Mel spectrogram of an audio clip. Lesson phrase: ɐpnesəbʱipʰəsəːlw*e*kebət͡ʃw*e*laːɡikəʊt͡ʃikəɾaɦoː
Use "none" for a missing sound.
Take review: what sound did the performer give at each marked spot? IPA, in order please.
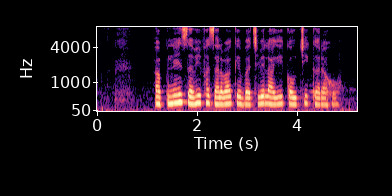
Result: a, e

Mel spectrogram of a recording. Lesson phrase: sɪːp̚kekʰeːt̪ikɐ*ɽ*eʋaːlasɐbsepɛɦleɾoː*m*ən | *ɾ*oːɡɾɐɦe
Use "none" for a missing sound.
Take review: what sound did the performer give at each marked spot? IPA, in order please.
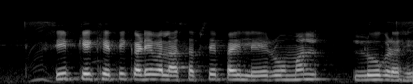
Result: ɽ, m, l

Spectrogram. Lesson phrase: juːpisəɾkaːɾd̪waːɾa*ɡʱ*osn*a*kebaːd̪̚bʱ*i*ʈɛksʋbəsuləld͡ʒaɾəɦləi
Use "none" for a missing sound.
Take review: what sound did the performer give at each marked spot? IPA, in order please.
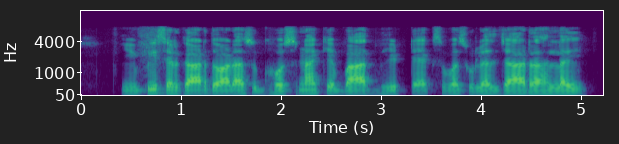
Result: ɡʱ, a, i

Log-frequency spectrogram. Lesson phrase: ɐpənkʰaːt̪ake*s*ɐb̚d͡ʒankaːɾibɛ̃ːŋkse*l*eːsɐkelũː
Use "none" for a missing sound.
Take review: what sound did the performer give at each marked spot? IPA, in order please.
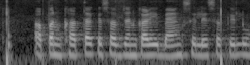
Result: s, l

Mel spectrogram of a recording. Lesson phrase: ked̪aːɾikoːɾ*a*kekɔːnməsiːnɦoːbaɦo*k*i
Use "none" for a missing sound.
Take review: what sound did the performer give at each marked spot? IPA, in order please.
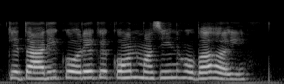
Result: e, none

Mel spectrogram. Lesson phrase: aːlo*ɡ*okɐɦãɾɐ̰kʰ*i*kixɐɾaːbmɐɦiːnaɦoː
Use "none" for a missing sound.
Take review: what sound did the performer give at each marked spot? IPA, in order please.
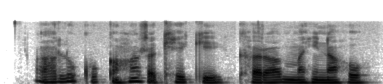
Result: k, e

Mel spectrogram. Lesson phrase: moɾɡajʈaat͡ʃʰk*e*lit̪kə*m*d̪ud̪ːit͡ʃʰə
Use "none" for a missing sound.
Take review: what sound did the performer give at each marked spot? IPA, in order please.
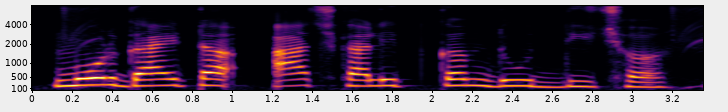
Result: a, m

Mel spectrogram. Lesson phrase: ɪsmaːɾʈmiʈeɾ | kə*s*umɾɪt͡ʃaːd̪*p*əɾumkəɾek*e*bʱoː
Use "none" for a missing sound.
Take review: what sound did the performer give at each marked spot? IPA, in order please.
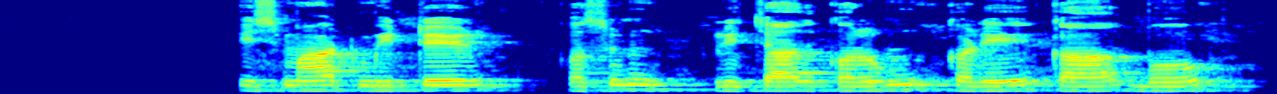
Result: s, k, a

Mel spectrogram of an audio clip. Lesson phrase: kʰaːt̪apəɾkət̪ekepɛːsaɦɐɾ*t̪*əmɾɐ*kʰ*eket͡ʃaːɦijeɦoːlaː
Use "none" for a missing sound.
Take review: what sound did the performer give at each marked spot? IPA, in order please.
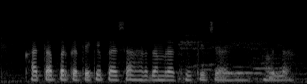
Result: d̪, kʰ

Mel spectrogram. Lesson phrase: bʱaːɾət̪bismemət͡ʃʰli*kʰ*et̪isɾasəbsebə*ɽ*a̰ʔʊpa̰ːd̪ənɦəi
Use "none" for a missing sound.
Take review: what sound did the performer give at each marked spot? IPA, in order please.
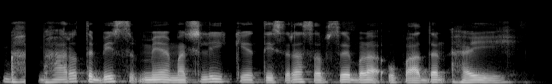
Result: k, ɽ

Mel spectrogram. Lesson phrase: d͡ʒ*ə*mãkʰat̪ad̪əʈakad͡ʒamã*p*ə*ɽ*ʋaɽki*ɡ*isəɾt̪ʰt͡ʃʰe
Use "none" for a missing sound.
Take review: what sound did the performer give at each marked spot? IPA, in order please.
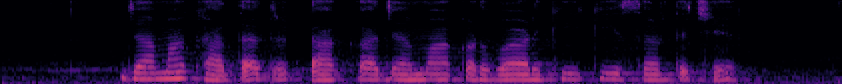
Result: a, k, ɽ, k

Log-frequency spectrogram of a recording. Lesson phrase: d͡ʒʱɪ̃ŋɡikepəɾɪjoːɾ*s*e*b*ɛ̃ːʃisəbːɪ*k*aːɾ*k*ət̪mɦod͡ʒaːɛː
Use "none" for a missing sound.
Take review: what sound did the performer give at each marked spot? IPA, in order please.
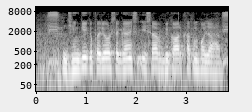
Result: s, ɡ, k, kʰ

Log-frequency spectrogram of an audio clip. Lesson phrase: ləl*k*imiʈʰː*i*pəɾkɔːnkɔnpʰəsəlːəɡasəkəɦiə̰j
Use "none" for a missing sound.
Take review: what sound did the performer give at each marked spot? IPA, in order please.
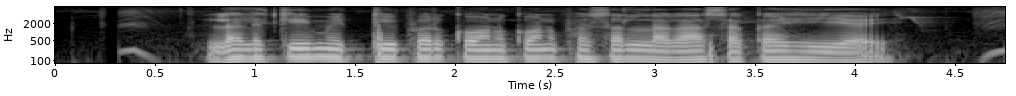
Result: k, i

